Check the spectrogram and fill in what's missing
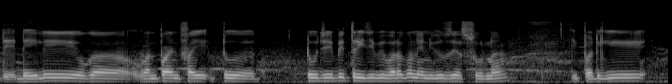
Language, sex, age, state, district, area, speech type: Telugu, male, 18-30, Telangana, Medchal, urban, spontaneous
